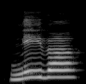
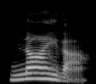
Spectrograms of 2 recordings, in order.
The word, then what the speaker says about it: neither: Either, either, neither, neither. Which is correct? Well, English is a global language. They are both correct. One is traditionally British, one is more American.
